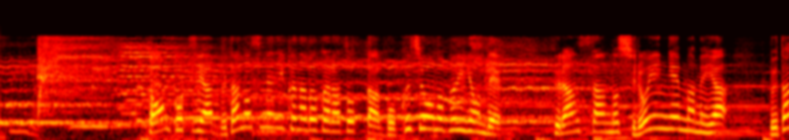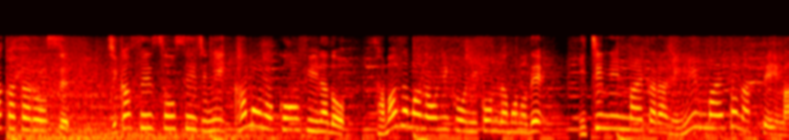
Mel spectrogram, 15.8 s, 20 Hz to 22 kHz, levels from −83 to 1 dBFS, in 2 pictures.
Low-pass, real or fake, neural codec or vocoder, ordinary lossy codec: none; fake; codec, 16 kHz, 6 kbps, DAC; none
